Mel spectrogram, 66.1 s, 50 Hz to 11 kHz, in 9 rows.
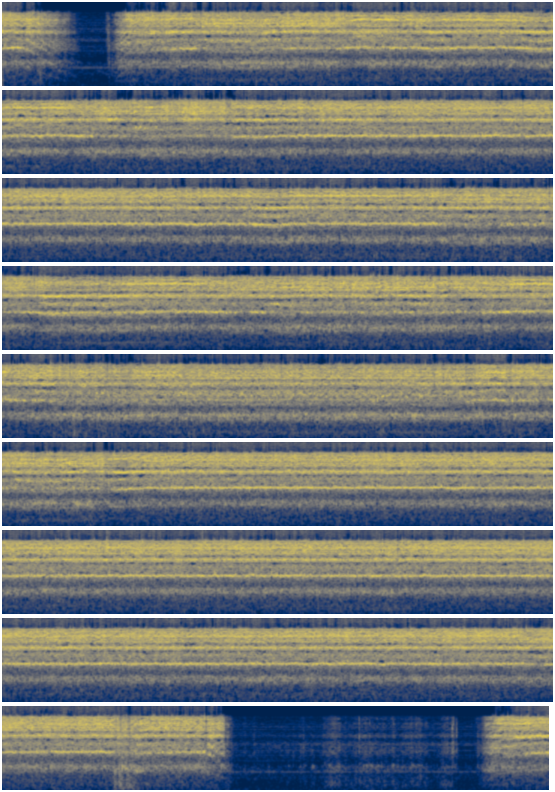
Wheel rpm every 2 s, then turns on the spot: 80, 220, 230, 230, 230, 230, 230, 230, 230, 230, 230, 220, 230, 230, 220, 210, 210, 220, 220, 230, 230, 230, 230, 230, 230, 240, 230, 230, 230, 230, 100, 10, 140.
60-64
